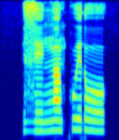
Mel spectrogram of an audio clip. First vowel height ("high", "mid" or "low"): mid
